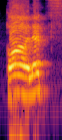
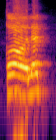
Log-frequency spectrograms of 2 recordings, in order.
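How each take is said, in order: First: The final t ends with an s-like hiss. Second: The final t ends with a light breath. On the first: The speaker calls it wrong. "لا أقول قالت قالت، خطأ" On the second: The speaker calls it right. "لما نقول على سبيل المثال قالت"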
